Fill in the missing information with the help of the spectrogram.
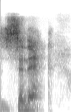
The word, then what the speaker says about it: Sinek: I believe it pronounces it Sinek. – Oh, Sinek. Okay. Well, I think he pronounces it Sinek, I think.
